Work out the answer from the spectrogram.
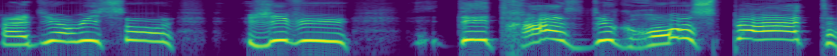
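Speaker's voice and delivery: very high, out-of-breath little voice. Narrator voicing the little snail arriving out of breath, tiny breathless voice. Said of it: "tout essoufflé et dit de sa toute petite voix".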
